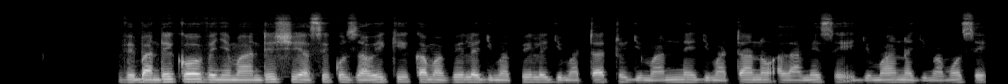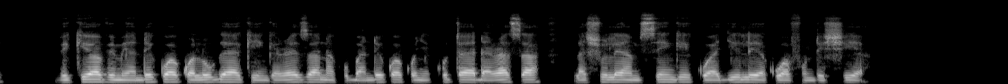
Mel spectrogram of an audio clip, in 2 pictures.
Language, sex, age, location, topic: Swahili, male, 25-35, Dar es Salaam, education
